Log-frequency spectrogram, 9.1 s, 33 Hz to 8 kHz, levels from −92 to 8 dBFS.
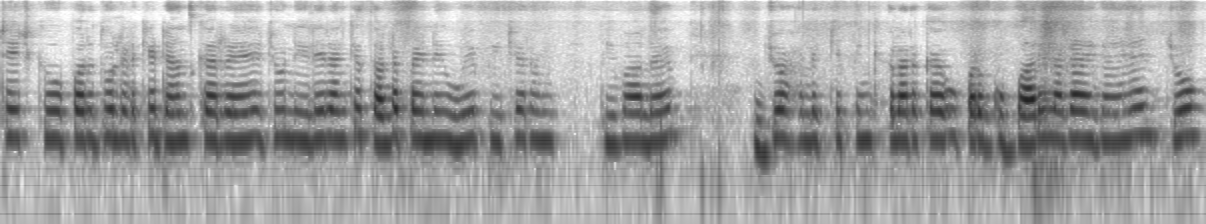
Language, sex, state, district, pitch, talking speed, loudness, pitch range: Marwari, female, Rajasthan, Nagaur, 265 Hz, 200 wpm, -19 LUFS, 255-270 Hz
